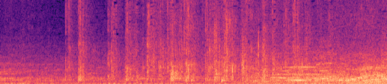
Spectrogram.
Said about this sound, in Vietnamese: thì hãy dành một tràng vỗ tay thật lớn để cam kết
